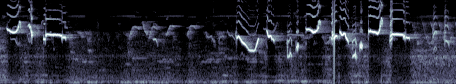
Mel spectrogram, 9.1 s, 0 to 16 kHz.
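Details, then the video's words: White-rumped shama song used as a lure to set other shamas singing: opening whistled notes, a pause, then a lively burst of repeated rising and falling whistles with sharp clicks. "100% gacor Kacer lain sekali pancing"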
